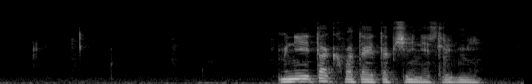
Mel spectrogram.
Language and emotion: Russian, neutral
